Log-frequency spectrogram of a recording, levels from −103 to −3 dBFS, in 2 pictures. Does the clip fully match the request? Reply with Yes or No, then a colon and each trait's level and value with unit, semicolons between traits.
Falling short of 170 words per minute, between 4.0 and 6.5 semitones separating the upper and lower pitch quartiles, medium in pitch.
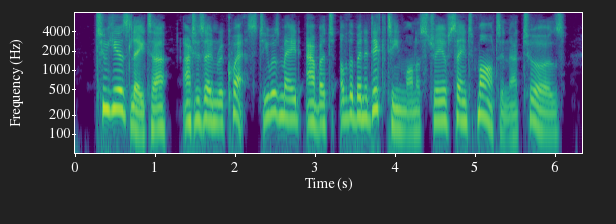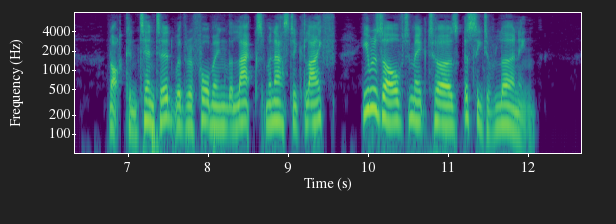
No: average, 175 wpm; average, 4.5 semitones; medium, 155 Hz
